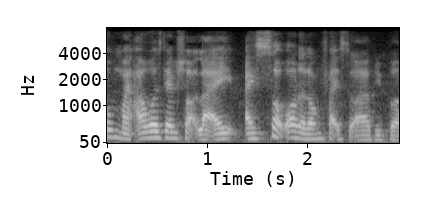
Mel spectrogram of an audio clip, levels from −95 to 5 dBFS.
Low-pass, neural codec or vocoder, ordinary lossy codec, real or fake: 7.2 kHz; codec, 16 kHz, 6 kbps, DAC; none; fake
